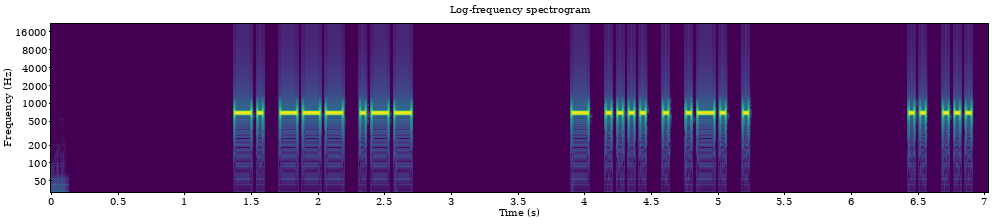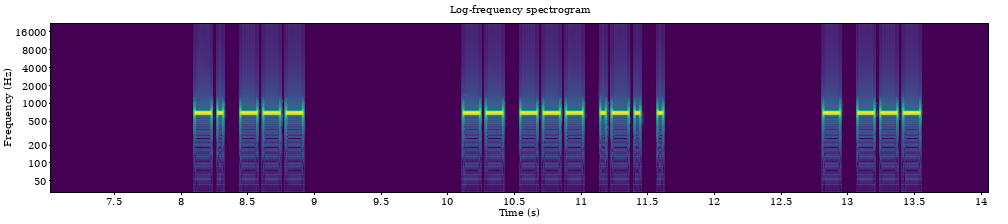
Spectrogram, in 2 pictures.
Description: Morse code, heard as a keyed tone, about 28 wpm, 700 Hz. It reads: NOW THERE IS NO MORE TO
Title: 4x Word-Spacing - Sentences from Top 100 Words - 28wpm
